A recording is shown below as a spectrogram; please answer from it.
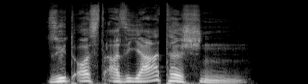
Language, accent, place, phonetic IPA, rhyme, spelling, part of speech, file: German, Germany, Berlin, [zyːtʔɔstʔaˈzi̯aːtɪʃn̩], -aːtɪʃn̩, südostasiatischen, adjective, De-südostasiatischen.ogg
- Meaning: inflection of südostasiatisch: 1. strong genitive masculine/neuter singular 2. weak/mixed genitive/dative all-gender singular 3. strong/weak/mixed accusative masculine singular 4. strong dative plural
